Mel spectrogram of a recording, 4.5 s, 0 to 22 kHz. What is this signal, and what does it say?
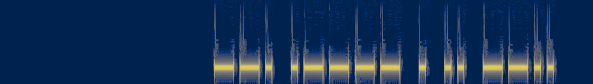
Morse code, heard as a keyed tone, about 25 wpm, 700 Hz. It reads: G1EIZ
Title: DXCC-100 Call Signs - 5 Characters - 25wpm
